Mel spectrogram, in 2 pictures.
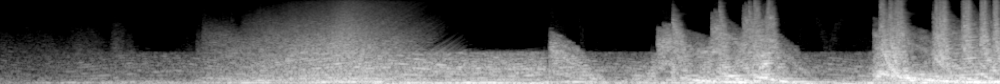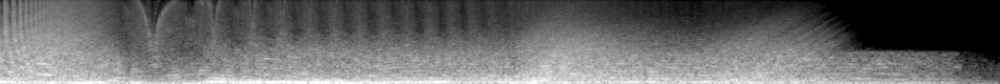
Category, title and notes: Soundscapes > Synthetic / Artificial
Super fun ambience I recorded. Took a stereo recording of my backyard, did some funny EQ, added a delay plugin, automated a bunch of knob twists, and more or less you get this. Just an idea really.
